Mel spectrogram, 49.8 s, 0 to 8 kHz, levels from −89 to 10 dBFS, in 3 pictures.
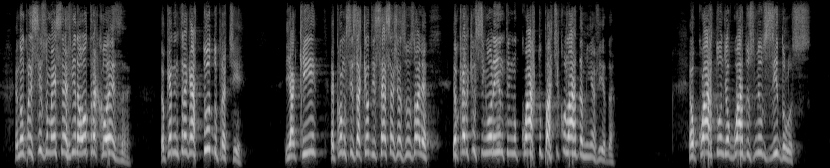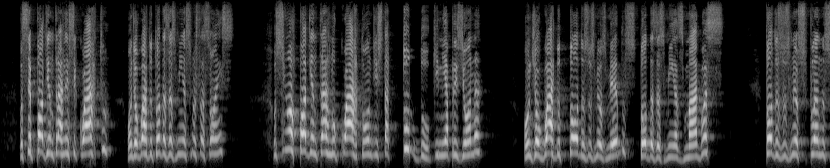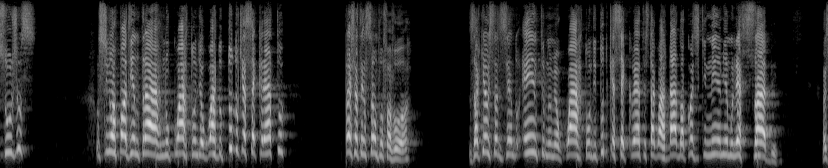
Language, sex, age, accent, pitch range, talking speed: Portuguese, male, 60-79, Brazilian, 240-285 Hz, 150 wpm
